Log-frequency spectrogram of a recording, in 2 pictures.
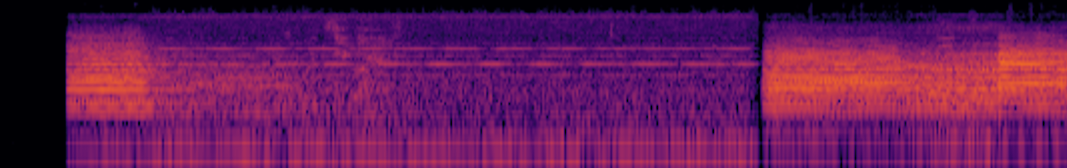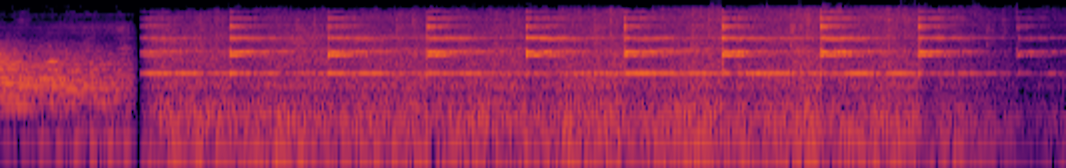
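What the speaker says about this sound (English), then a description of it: "You have probably heard trains, even seen them." A train rumbles past nearby as its horn sounds in long, loud blasts, with the chords shifting between blasts over the heavy rolling noise.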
